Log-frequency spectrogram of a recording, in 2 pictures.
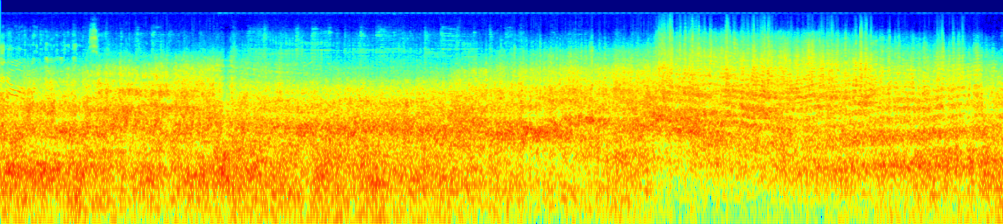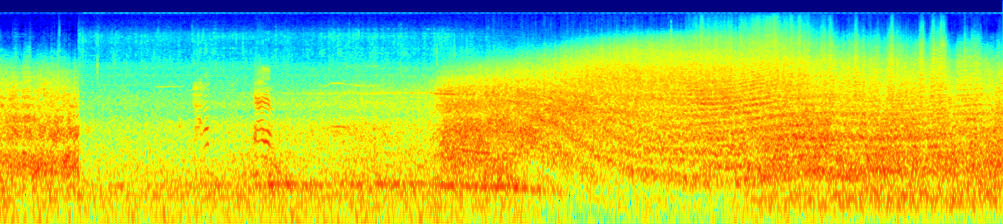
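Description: Military jet aircraft flying low overhead: a loud jet roar that swirls and sweeps in pitch as it passes. About halfway through the roar cuts away to a quieter background for several seconds, then another jet pass builds up loud again.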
